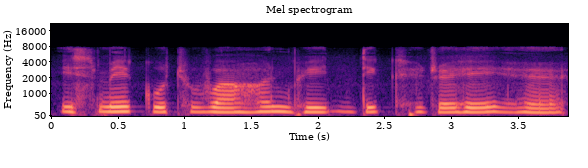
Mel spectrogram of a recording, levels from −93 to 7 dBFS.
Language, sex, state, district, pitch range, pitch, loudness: Hindi, female, Bihar, Patna, 190-205 Hz, 195 Hz, -16 LUFS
